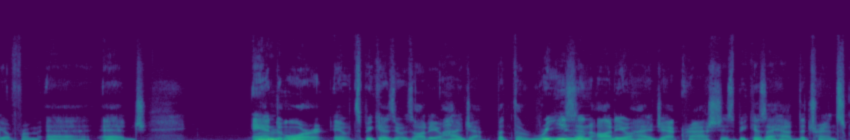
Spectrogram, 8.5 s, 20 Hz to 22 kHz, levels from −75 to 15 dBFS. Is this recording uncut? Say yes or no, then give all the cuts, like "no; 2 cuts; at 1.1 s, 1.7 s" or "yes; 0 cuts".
yes; 0 cuts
